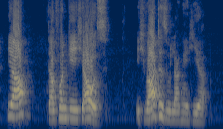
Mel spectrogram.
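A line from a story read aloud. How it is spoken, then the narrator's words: Sarcastic reply. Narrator (German): antwortete der Schneemann sarkastisch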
